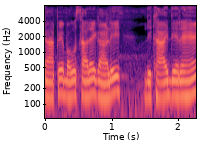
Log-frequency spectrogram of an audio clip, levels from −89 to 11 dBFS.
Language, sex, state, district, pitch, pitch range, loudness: Hindi, male, Jharkhand, Garhwa, 140 Hz, 130-150 Hz, -16 LUFS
